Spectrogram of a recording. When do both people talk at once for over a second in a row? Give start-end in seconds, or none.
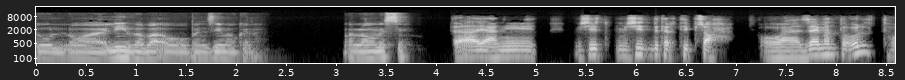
none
